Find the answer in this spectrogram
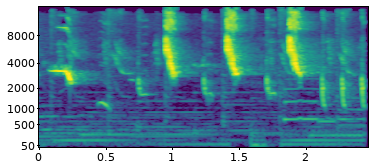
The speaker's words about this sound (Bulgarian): Тогава славеят запя на дъба и гласът му звучеше като вода, бълболеща от сребърно гърне.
